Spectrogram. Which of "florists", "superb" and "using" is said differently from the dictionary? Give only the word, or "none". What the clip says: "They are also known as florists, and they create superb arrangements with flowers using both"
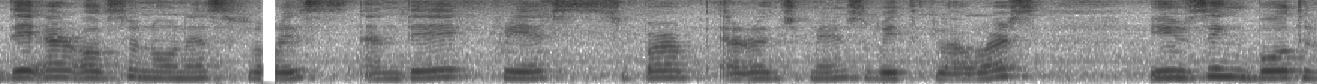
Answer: none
